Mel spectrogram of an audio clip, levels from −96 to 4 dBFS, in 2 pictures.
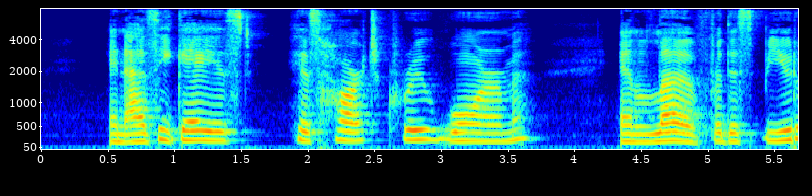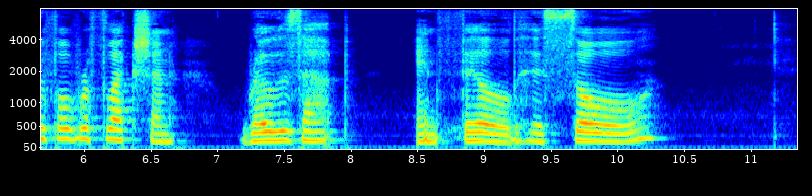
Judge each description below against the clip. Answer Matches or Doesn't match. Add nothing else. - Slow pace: Matches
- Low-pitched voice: Doesn't match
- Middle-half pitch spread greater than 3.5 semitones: Doesn't match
